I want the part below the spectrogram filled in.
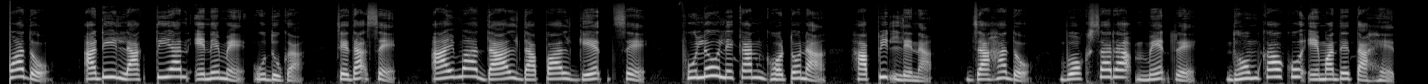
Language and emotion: Santali, neutral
